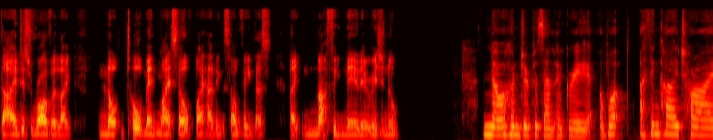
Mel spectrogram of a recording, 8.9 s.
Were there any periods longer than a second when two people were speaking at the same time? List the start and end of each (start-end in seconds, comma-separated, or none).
none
